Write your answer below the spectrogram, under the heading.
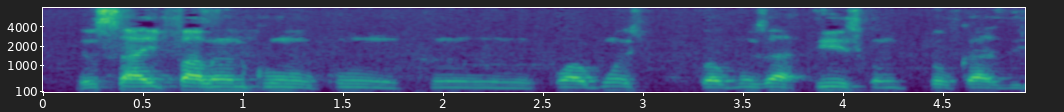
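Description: A man speaks at a moderate pace. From Caruaru, Pernambuco, Brazil. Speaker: forró musician. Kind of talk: casual interview chat.

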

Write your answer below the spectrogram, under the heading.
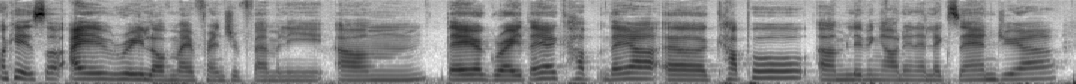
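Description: Speaking with a German accent, a woman uses a fairly high voice, ordinary pitch variation and a moderate pace. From western Germany. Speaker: international student. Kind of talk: casual interview. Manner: hesitant, many fillers.

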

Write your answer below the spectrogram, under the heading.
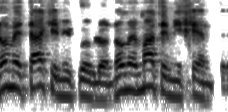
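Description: A man with a Kurdish accent speaks at a fairly slow pace. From Iraqi Kurdistan. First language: Kurdish (speaking Spanish). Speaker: refugee. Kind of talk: testimony.

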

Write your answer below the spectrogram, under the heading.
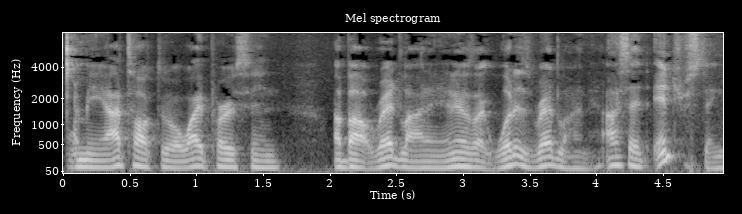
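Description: A man's somewhat breathy voice at medium pitch and a very fast pace, very cleanly recorded against a silent background. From US, grew up in a rough urban neighborhood. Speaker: podcast co-host. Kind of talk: casual chat.

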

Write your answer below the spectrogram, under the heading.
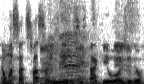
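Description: Noticeable background noise under a man's fairly slow speech. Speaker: umbanda practitioner and singer. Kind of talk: casual chat. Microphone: too quiet.

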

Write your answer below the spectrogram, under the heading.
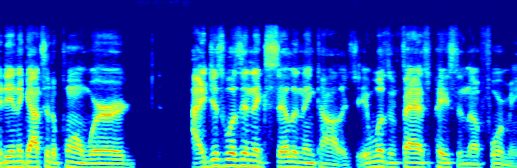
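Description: A man speaks at a fairly quick pace with an American accent. His pitch is fairly low, with ordinary variation. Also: quiet background. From US South, Mississippi. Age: 20s. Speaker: musician and Air Force veteran. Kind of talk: casual chat.

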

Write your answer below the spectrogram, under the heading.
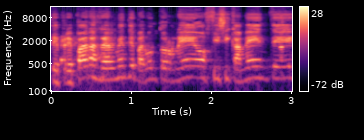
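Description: A man's raised, projected voice at a moderate pace. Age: 30s. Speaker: podcast host. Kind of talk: casual interview. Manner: halting, repeats words.

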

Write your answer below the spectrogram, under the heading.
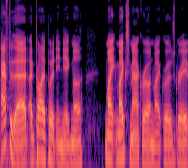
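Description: On a very clean recording with a silent background, a man uses a normal speaking voice at a medium pitch and a fairly quick pace. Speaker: podcast guest and maker of dice. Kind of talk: casual chat. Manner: casual, slangy.

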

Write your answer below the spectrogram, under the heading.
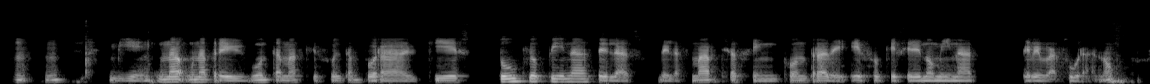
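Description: Very slow, very deep, low speech from a man, with ordinary pitch variation. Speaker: podcast host. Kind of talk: interview.

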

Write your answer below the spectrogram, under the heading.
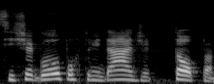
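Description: The recording is very clean, with a silent background. A woman with a Bahian accent speaks at a fairly high pitch. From Bahia, Brazil (Salvador). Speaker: innovation manager. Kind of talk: casual interview.

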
